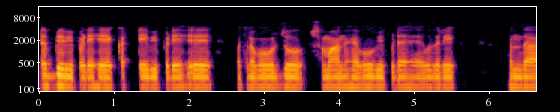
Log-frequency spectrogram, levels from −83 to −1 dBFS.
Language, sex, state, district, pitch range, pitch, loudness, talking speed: Rajasthani, male, Rajasthan, Churu, 105-110 Hz, 110 Hz, -19 LUFS, 190 wpm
